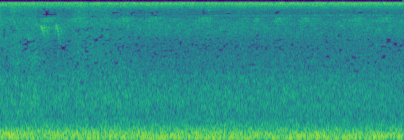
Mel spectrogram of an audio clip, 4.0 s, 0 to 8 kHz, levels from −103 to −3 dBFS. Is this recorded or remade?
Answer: recorded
